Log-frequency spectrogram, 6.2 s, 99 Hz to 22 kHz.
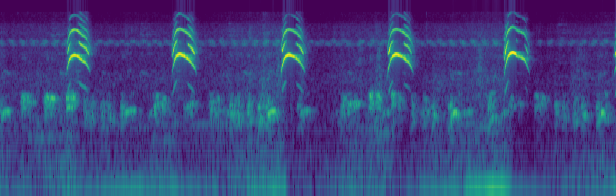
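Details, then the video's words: White-breasted waterhen chick's plaintive calls, used to lure birds: five shrill, high arched peeps spaced about 1.1 seconds apart, with mid-pitched background chatter and a low rumble. "Suara anak burung ruak ruak asli nelangsa"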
